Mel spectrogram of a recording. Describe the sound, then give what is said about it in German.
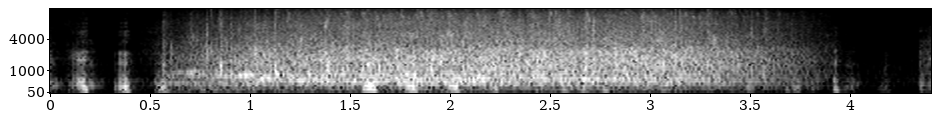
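A dense, steady patter of rain on a roof window, starting abruptly and holding for about three seconds before fading. Brief speech comes just before it and right after. “Vielleicht hört man das gerade, wie der Regen auf das Dachfenster passt.”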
